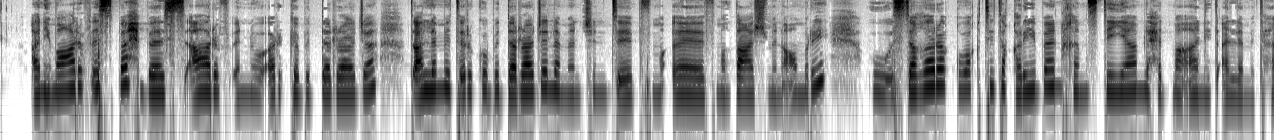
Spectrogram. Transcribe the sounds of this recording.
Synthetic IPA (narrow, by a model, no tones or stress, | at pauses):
ʔanimaʔaʕɾˤɑfʔasbaħbasːʔaʕɾˤɑfʔɪnːuʔɑ̰ɾˤkabɪd̪ːɑrˤːɑːd͡ʒat̪ʕalːamt̪ɾʊkuːbɪd̪ːɑrˤːɑːd͡ʒalamːanʃɪnt̪bθamant̪ˤɑʕʃmɪnʕʊ̰mɾiwʔɪst̪aɣɾˤɑqwɑɡt̪it̪aqɾiːbanxamst̪ajːaːmlɪħad̪ːmaʔaːnit̪ʕa̰lːamt̪ha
